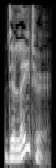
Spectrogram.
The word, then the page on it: delator: British English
